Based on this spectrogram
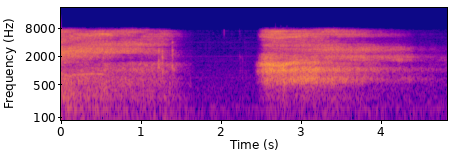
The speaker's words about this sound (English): Let's breathe that in and send that out together.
